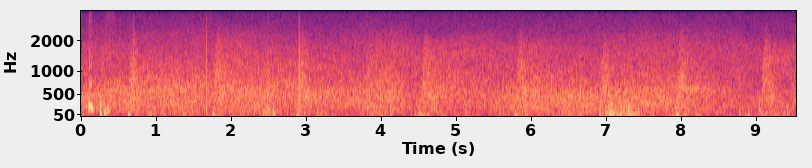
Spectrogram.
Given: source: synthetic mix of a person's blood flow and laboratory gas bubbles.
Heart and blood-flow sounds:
Doppler ultrasound of blood flow; subclavian vein
0.05-0.19 s: bubbles
0.32-0.45 s: bubbles
From the record:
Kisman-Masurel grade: 113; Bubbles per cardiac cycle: 1 to 2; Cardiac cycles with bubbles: 1 to 10%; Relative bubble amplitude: loud (0.450 to 0.775); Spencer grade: 1 (occasional bubble signal discernible with the cardiac motion signal, with majority of cardiac periods free of bubbles); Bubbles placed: anywhere in the cardiac cycle

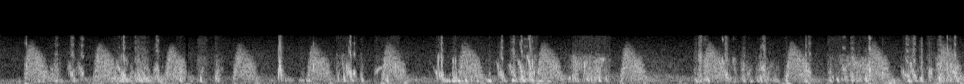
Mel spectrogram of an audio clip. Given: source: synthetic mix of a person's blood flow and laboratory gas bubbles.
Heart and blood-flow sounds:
Doppler ultrasound of blood flow; subclavian vein
0.24-0.30 s: bubbles
0.40-0.64 s: bubbles
0.67-0.86 s: bubbles
1.06-1.65 s: bubbles
1.76-1.88 s: bubbles
1.97-2.08 s: bubbles
2.13-2.25 s: bubbles
2.76-2.95 s: bubbles
2.98-3.17 s: bubbles
3.35-3.67 s: bubbles
3.73-4.00 s: bubbles
4.31-5.54 s: bubbles
5.67-6.12 s: bubbles
6.93-7.15 s: bubbles
7.20-7.37 s: bubbles
7.40-7.92 s: bubbles
7.96-8.14 s: bubbles
8.27-8.87 s: bubbles
9.00-9.62 s: bubbles
From the record:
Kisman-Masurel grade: 243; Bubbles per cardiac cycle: several, 3 to 8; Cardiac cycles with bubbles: 100%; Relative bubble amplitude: loud (0.450 to 0.775); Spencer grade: 3 (all of the cardiac periods contain showers or single bubble signals, but not dominating or overriding the cardiac motion signals); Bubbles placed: anywhere in the cardiac cycle

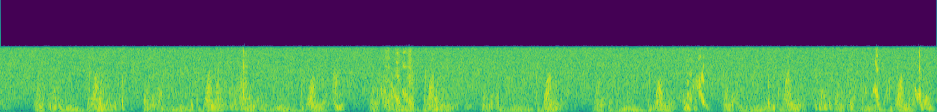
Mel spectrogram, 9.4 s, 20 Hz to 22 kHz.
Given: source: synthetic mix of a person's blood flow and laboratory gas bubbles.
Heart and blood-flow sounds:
Doppler ultrasound of blood flow; precordium
0.47-0.65 s: bubbles
1.11-1.27 s: bubbles
1.42-1.48 s: bubbles
1.58-1.65 s: bubbles
1.88-1.96 s: bubbles
2.14-2.71 s: bubbles
3.32-3.47 s: bubbles
3.75-4.18 s: bubbles
6.81-7.12 s: bubbles
7.65-7.79 s: bubbles
8.13-8.91 s: bubbles
9.12-9.35 s: bubbles
From the record:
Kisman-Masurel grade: 233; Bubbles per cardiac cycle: several, 3 to 8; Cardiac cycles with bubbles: 50 to 99%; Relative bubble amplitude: loud (0.450 to 0.775); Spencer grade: 3 (all of the cardiac periods contain showers or single bubble signals, but not dominating or overriding the cardiac motion signals); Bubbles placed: only in the low amplitude regions of the cardiac cycle

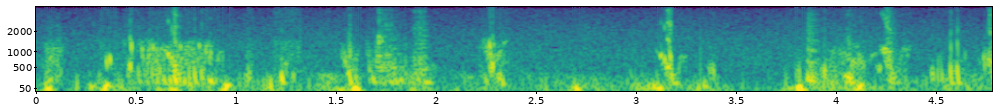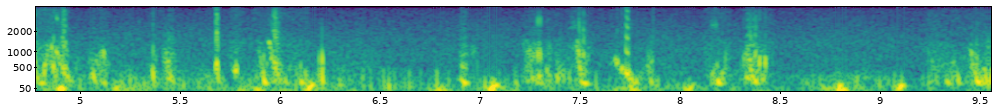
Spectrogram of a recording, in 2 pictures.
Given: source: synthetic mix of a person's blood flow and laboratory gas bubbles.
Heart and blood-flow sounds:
Doppler ultrasound of blood flow; subclavian vein
0.00-0.15 s: bubbles
0.33-0.95 s: bubbles
1.05-1.11 s: bubbles
1.20-1.34 s: bubbles
1.52-2.02 s: bubbles
2.23-2.38 s: bubbles
3.10-3.27 s: bubbles
3.37-3.43 s: bubbles
3.80-4.39 s: bubbles
4.47-4.67 s: bubbles
4.72-5.01 s: bubbles
5.05-5.17 s: bubbles
5.35-5.51 s: bubbles
5.66-5.84 s: bubbles
5.87-6.17 s: bubbles
6.91-7.00 s: bubbles
7.22-7.59 s: bubbles
7.66-7.88 s: bubbles
8.13-8.48 s: bubbles
9.24-9.56 s: bubbles
From the record:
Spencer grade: 3 (all of the cardiac periods contain showers or single bubble signals, but not dominating or overriding the cardiac motion signals); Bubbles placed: anywhere in the cardiac cycle

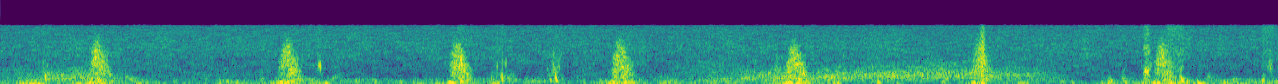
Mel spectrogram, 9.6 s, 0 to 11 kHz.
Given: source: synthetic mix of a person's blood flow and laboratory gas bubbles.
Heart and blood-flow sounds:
Doppler ultrasound of blood flow; subclavian vein
0.31-0.39 s: bubbles
2.36-2.44 s: bubbles
3.42-3.52 s: bubbles
3.66-3.81 s: bubbles
4.09-4.22 s: bubbles
8.55-8.64 s: bubbles
8.74-8.88 s: bubbles
9.45-9.55 s: bubbles
From the record:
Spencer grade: 2 (many but less than half of the cardiac periods contain bubble signals, singularly or in groups); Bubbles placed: anywhere in the cardiac cycle

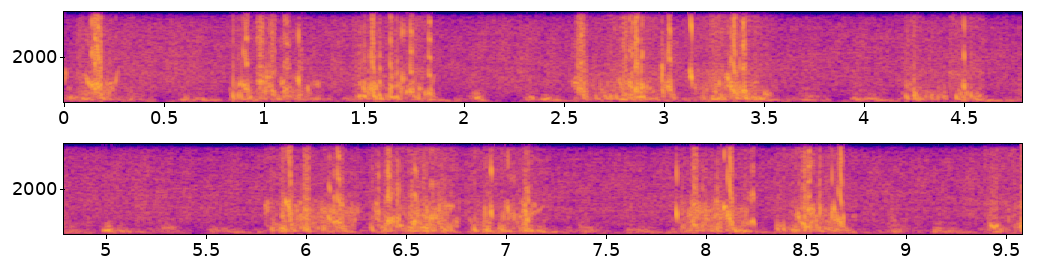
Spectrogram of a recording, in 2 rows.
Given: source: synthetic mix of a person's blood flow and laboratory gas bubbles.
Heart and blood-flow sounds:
Doppler ultrasound of blood flow; precordium
0.00-0.28 s: bubbles
0.81-1.29 s: bubbles
1.44-1.88 s: bubbles
2.52-3.08 s: bubbles
3.10-3.57 s: bubbles
4.18-4.61 s: bubbles
5.79-6.78 s: bubbles
6.80-7.23 s: bubbles
7.82-8.26 s: bubbles
8.32-8.75 s: bubbles
9.39-9.59 s: bubbles
From the record:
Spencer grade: 3 (all of the cardiac periods contain showers or single bubble signals, but not dominating or overriding the cardiac motion signals); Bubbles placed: anywhere in the cardiac cycle

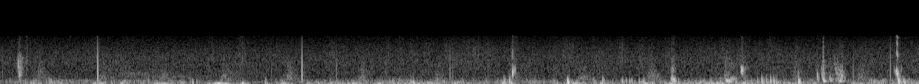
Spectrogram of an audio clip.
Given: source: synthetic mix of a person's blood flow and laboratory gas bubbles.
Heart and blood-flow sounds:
Doppler ultrasound of blood flow; subclavian vein
0.17-0.29 s: bubbles
5.09-5.19 s: bubbles
6.70-6.78 s: bubbles
7.23-7.49 s: bubbles
8.14-8.46 s: bubbles
8.93-9.04 s: bubbles
From the record:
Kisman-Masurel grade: 123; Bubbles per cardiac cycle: 1 to 2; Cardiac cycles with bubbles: 10 to 50%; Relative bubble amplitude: loud (0.450 to 0.775); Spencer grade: 2 (many but less than half of the cardiac periods contain bubble signals, singularly or in groups); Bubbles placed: anywhere in the cardiac cycle

